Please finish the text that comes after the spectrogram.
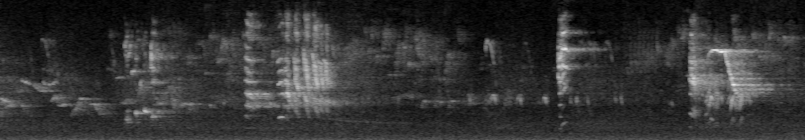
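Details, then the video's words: A spotless starling gives a varied song of scratchy, rattling high bursts, quick clicks and brief whistles. The loud passages are separated by quieter gaps, with a sharp click near the middle. "Canto dos Estorninho Impecável ou Estorninho Imaculado"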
